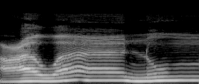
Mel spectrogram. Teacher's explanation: তানভিনের পরে ইকলাবের হরফ বা রয়েছে ছোট মিম দ্বারা পরিবর্তন করব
